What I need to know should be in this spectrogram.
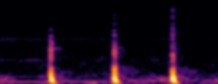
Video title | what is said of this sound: Canadian Technology Researcher Joshua Bertrand | This is a piece of aerogel that I have. It's rather light. It sounds funny if you tap it.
